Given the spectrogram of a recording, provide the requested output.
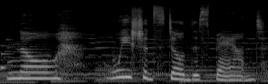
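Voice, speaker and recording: Ailing young stage performer, kind, slightly high pitch, game dialogue, soft background music. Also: female voice, lively intonation, slow pace. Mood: gentle, regretful. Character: kind young troupe woman in poor health. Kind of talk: video game voice acting.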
